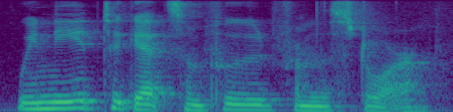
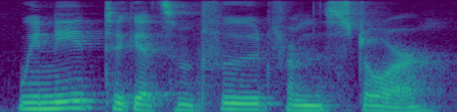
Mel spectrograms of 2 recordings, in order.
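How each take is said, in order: No difference in how they are said.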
